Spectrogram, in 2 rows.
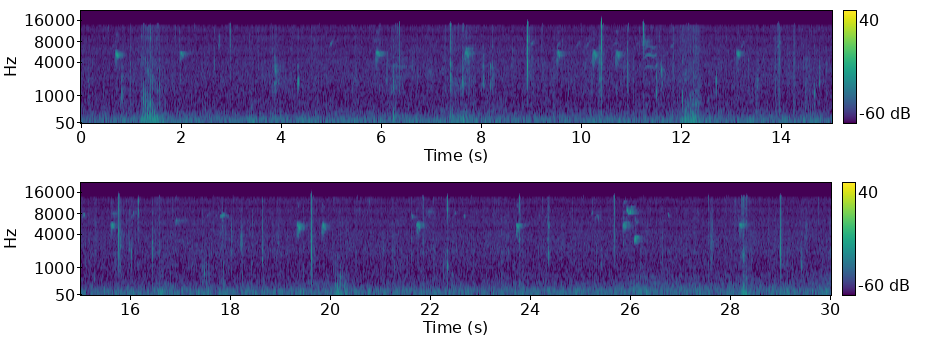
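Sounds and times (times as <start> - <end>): bird chip calls: 0.6 - 2.9, 3.8 - 5.1, 5.8 - 8.2, 8.9 - 13.4, 15.0 - 16.2, 19.3 - 20.3, 23.4 - 24.0, 25.2 - 26.4.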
